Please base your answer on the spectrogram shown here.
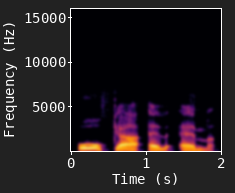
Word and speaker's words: OKLM: En fait, c'est donc quand on prononce ça avec les lettres prononcées à la façon française, hein, it's not OKLM in English, but c'est OKLM en français.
